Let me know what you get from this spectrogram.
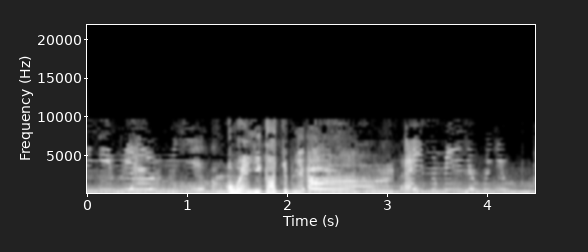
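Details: Puppy howling in a long wavering tone that holds steady, then breaks into several sliding, falling cries with bright overtones, over a constant low rumble.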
